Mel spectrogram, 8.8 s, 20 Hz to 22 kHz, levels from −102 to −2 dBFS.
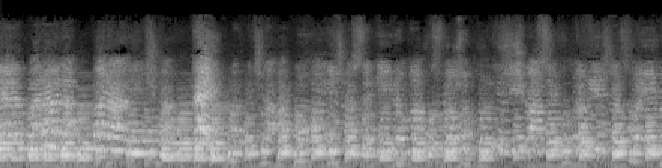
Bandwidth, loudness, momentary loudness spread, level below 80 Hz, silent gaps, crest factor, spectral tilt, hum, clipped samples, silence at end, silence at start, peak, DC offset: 15.5 kHz; -25 LUFS; 7 LU; -52 dBFS; none; 20 dB; -5 dB/octave; none; under 0.1%; 0 s; 0 s; -6 dBFS; under 0.1%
